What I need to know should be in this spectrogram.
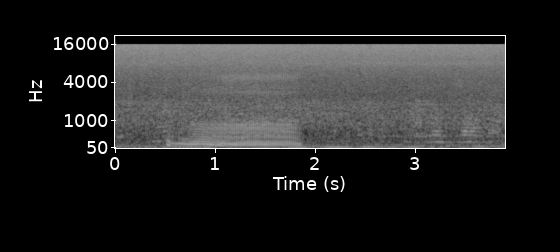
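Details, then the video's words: Sleeping Pekingese gives one clear snore, a harmonic nasal whine that dips and then slides gently downward over about a second, followed by quiet breathing and a faint second wheeze over a low background hum. "snoring dog - pekingese"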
